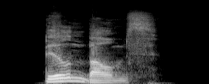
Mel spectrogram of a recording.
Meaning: genitive of Birnbaum
- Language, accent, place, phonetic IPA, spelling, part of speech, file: German, Germany, Berlin, [ˈbɪʁnˌbaʊ̯ms], Birnbaums, noun, De-Birnbaums.ogg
